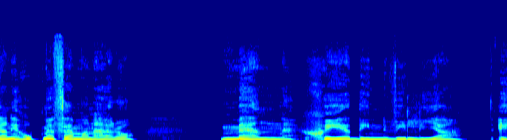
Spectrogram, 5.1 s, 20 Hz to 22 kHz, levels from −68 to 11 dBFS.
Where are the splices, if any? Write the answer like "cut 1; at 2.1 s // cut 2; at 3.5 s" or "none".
none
